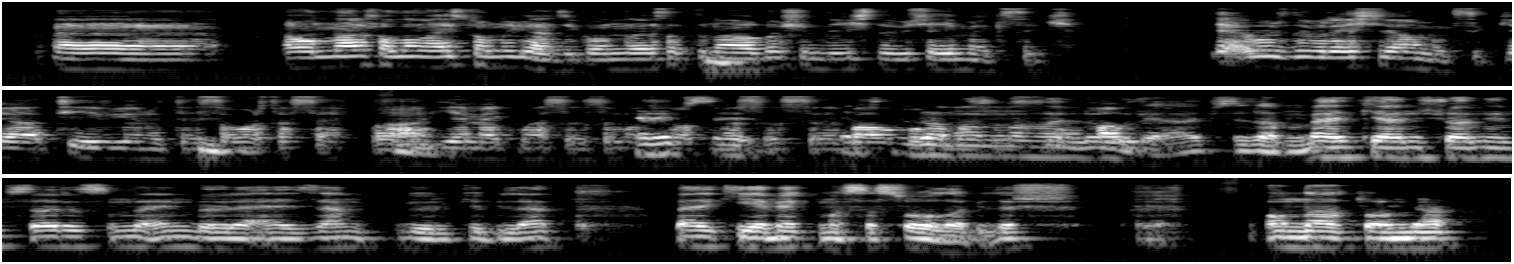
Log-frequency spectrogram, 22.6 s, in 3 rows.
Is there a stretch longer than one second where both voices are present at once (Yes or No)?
Yes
